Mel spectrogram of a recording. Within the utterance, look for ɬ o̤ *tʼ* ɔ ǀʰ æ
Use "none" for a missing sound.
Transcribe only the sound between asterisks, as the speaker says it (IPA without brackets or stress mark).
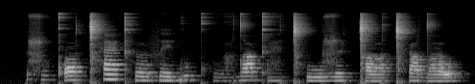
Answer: kʼ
